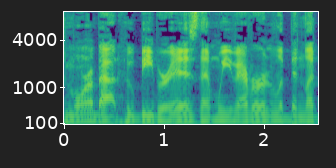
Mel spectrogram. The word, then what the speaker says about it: Bieber: Is it Bieber or Bieber? How are we doing that one? Bieber? – It's pronounced Bieber.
